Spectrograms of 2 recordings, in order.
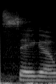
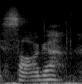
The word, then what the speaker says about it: Saga: this comic called saga I said Sega when I was there and the guy corrected me is a saga but it is by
